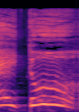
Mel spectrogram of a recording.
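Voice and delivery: big, echoing, very loud, very high shrill yell. Speaker re-enacting calling out to someone in a queue, retelling a shout. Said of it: "me valía madres y gritaba así enfrente".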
